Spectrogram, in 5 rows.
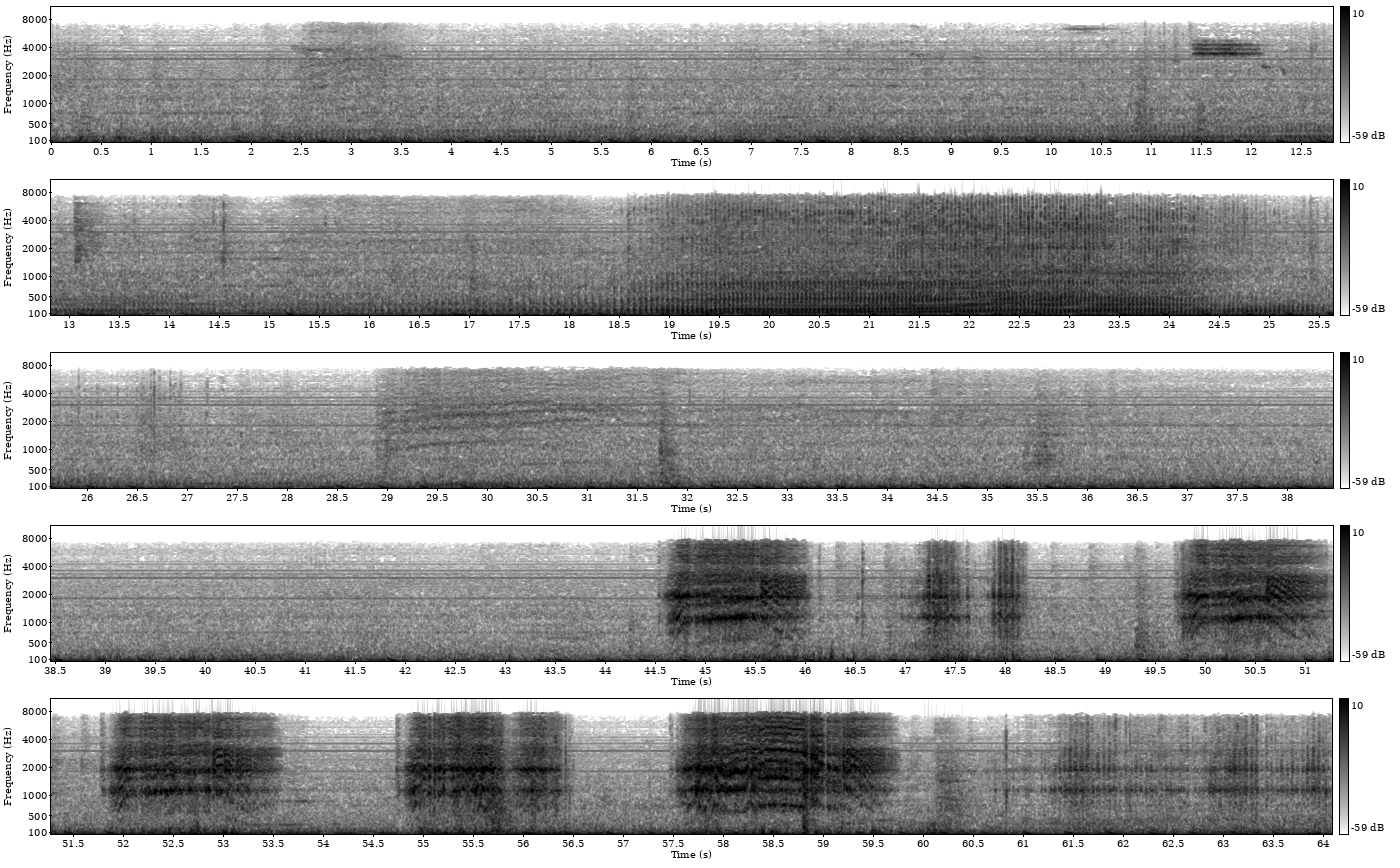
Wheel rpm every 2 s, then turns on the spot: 0, 0, 0, 0, 0, 0, 0, 0, 0, 0, 0, 0, 0, 0, 0, 0, 0, 0, 0, 0, 0, 0, 60, 10, 20, 60, 70, 60, 20, 130, 10, 20.
46-48 62-64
